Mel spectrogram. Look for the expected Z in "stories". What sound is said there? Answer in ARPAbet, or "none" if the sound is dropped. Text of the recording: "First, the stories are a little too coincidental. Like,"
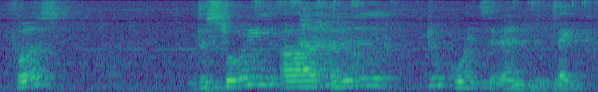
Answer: none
